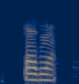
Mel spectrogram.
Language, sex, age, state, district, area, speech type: Manipuri, female, 18-30, Manipur, Kangpokpi, urban, conversation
